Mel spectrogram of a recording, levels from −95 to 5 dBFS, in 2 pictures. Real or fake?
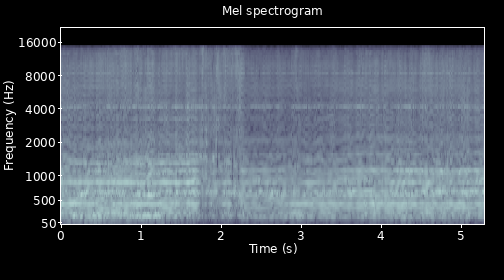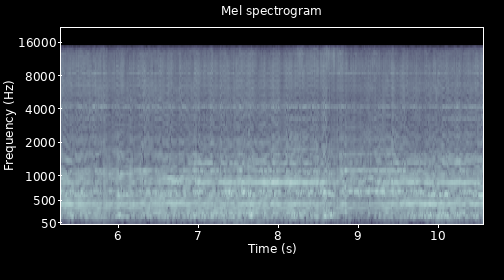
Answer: fake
